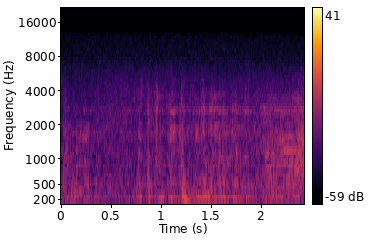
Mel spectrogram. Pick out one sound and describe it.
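Barbell plates clank as a weightlifter pulls the bar up.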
